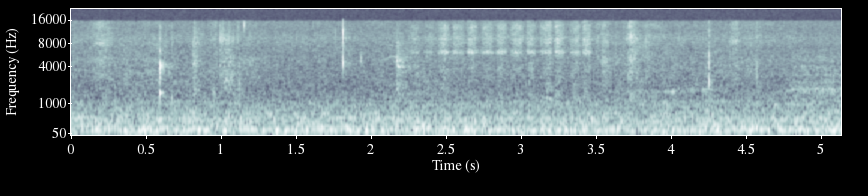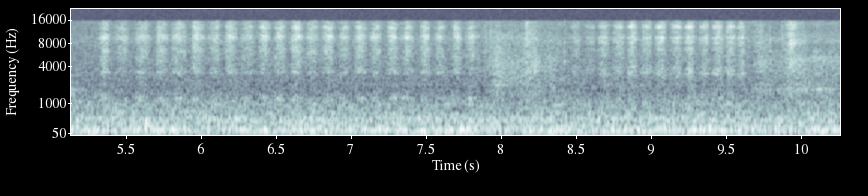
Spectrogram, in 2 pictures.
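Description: Faint scratching of a colored pencil drawing short strokes on sketchbook paper, over a steady low room hum.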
